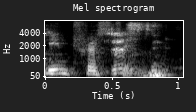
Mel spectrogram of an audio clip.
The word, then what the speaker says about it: interesting: শুধু এটা উচ্চারণ করলেই হবে, ট্রেস্টিং। তাহলে ইন্টারেস্টিং বলেন, ইন্টারেস্টিং। এখন একটু লাল করেছি কেন? ওটাতে চাপ জোর হবে, স্ট্রেস হবে। বলেন ইন্টারেস্টিং বলেন।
